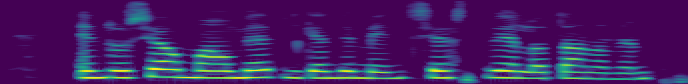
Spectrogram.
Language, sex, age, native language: Icelandic, female, 18-19, Icelandic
